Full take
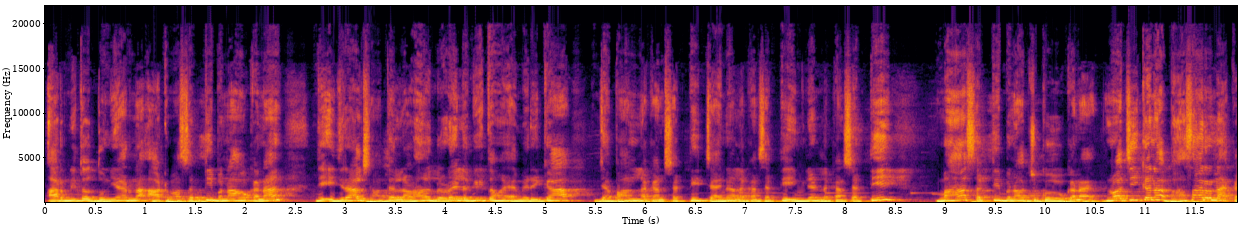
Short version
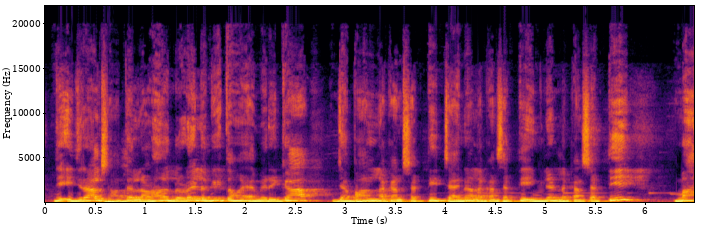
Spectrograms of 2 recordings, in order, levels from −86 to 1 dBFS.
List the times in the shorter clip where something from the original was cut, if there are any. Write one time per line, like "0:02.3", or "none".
none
